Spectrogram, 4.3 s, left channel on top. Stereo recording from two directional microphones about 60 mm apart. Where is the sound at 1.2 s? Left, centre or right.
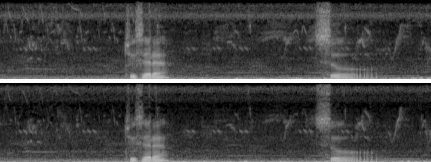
Centre.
